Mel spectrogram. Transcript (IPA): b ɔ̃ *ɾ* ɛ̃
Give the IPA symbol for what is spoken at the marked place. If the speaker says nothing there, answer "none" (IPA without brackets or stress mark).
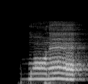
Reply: ɾ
